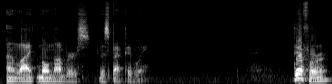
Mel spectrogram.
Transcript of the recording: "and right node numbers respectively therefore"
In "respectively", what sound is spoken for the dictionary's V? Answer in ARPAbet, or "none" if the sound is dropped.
V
